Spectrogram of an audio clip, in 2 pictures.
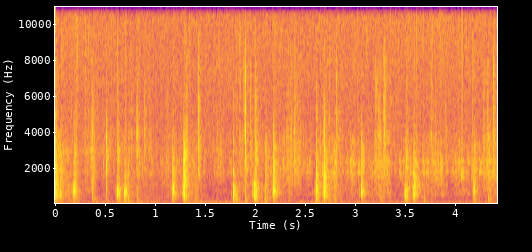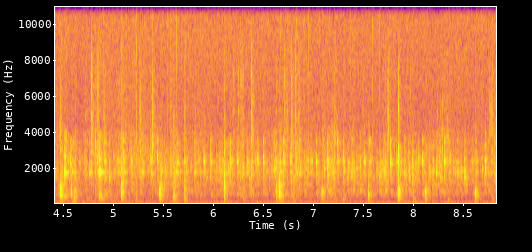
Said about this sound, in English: What's that? That noise? You mean the clocks, madam? There are more than 100 clocks in this room. I'm very fond of them.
